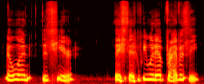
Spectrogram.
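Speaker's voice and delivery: put-on very high, strained boy's voice; upset son. A narrator's reading. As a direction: voice a distressed son far above your own pitch.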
